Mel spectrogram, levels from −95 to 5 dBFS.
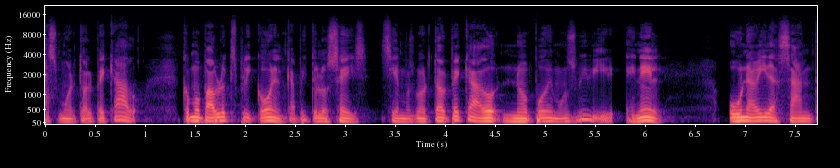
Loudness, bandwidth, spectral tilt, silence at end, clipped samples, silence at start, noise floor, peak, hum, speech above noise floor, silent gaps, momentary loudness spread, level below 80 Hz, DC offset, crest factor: -26 LUFS; 11.5 kHz; -8 dB/octave; 0.05 s; under 0.1%; 0 s; -65 dBFS; -8 dBFS; none; 40 dB; none; 9 LU; -58 dBFS; under 0.1%; 18 dB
